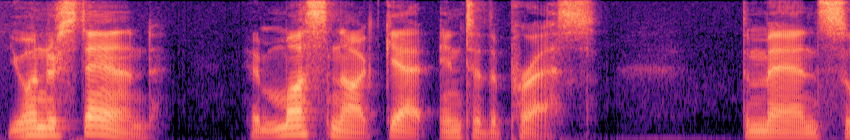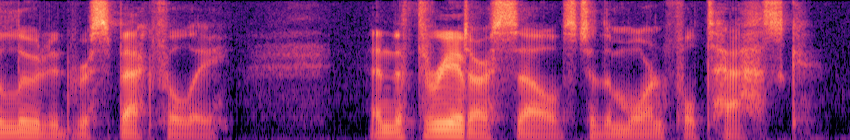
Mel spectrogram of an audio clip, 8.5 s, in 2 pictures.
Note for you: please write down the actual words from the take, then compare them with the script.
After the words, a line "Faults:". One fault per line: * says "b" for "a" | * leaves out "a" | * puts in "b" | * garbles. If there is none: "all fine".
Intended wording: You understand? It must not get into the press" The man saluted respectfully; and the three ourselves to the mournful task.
You understand? It must not get into the press" The man saluted respectfully; and the three ourselves to the mournful task.
Faults:
all fine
